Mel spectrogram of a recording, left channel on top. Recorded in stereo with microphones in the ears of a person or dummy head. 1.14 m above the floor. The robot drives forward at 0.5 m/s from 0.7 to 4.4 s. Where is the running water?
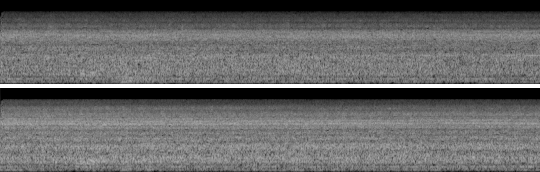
90° right, 5 m; by 5.4 s 70° right (ahead or behind), 5.5 m.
